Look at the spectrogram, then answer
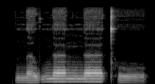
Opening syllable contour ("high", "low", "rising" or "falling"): rising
